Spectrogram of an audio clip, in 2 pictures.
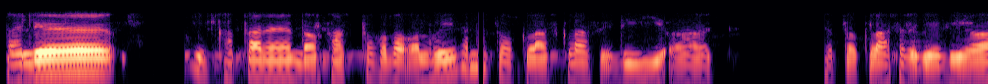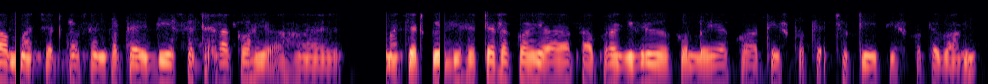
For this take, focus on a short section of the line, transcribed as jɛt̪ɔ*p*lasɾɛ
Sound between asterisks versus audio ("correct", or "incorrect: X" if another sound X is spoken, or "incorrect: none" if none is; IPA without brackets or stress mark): incorrect: k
